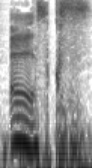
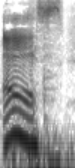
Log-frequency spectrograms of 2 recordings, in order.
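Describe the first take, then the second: First: The k sound is fully pronounced in the word. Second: The k sound is dropped from the word. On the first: The speaker calls it right. "but it's it's asks" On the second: The speaker calls it wrong. "when we talk fast, it, it's hard to say asks. You know, we be like ass"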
